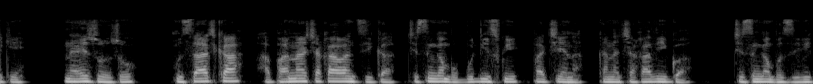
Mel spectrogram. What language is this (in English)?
Shona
